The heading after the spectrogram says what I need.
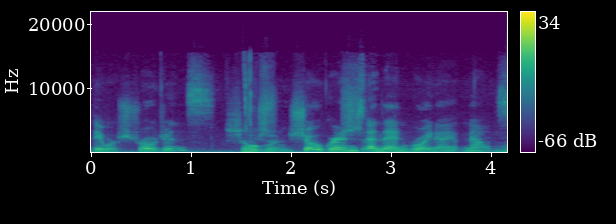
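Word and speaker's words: Sjögren's: And if you can help me pronounce these again, you said they were Sjogren's, Sjogren's.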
